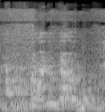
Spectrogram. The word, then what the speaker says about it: Mendota: Mendota?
